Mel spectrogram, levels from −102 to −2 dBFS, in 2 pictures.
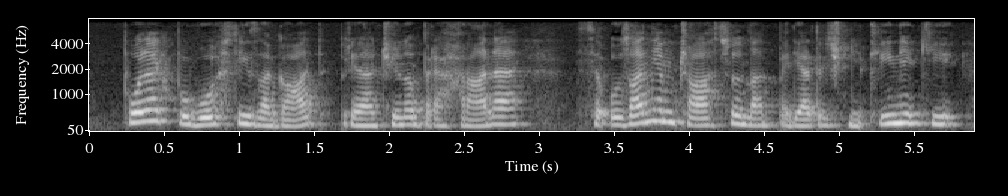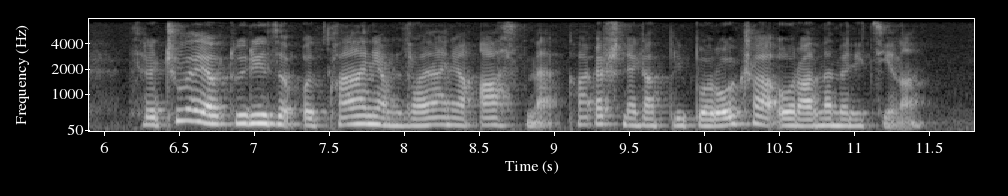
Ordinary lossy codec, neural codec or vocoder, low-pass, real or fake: none; codec, 16 kHz, 16 kbps, FunCodec, trained on LibriTTS, 50 frames a second; 7.2 kHz; fake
